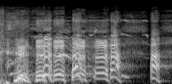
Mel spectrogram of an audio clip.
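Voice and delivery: high burst of laughter; loud laugh. Real, not acted. Laughing at the joke.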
